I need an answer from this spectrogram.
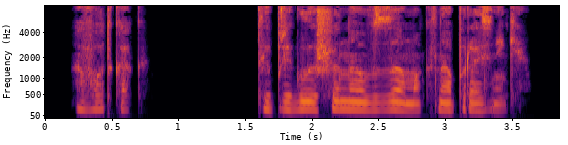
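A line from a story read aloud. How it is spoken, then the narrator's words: Hoarse. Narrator (Russian): хрипло проговорил он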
